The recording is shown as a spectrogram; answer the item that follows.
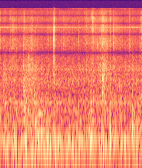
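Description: Faint rustling of thin Bible pages being turned by hand, with a few soft ticks of paper, over quiet room hiss.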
